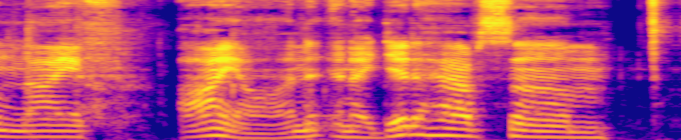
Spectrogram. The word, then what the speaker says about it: Aion: Today, we are taking a look at the O knife Ion. And I did have some questions about how to properly pronounce this because some of these pieces of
